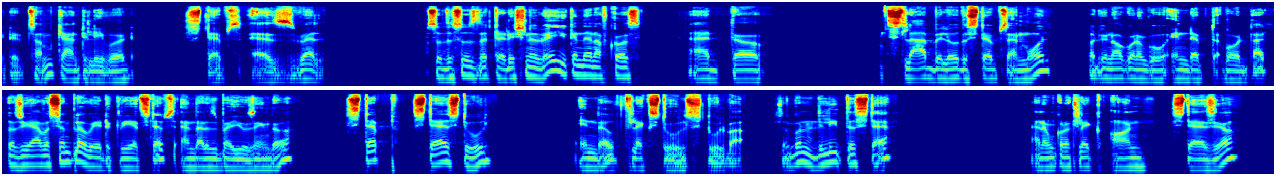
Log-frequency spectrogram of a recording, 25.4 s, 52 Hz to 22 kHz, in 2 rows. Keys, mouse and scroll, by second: 0.3 middle click, 4.7 middle click, 5.7 scroll down 1, 5.8-6.4 scroll up 8, 10.7 middle click, 11.5-12.0 scroll down 6, 12.2 middle click, 12.8 scroll down 3, 13.2 middle click, 21.6 Delete, 24.9 middle click.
